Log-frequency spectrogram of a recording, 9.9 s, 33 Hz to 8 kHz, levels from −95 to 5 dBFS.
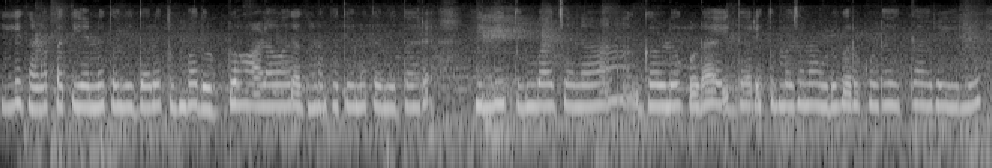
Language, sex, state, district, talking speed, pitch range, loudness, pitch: Kannada, female, Karnataka, Shimoga, 110 wpm, 240-255 Hz, -26 LUFS, 245 Hz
